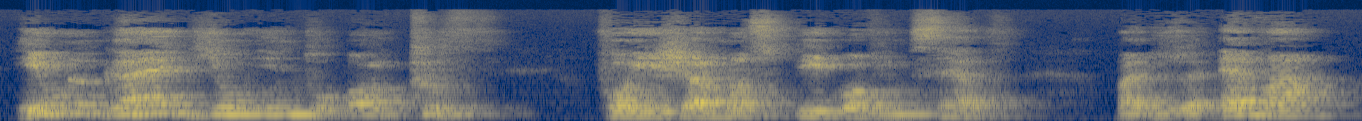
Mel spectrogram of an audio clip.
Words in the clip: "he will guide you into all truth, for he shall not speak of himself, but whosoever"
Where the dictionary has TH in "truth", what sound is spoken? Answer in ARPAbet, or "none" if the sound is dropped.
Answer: TH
